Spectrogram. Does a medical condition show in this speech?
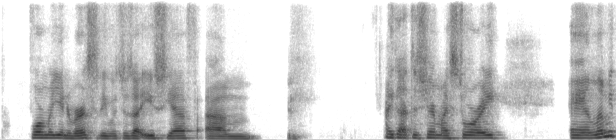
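No.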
